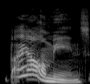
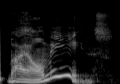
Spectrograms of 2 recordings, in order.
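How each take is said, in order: First: Said in the usual way. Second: Slow, quiet invitation. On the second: Real, not acted. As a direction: draw it out, softly daring.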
